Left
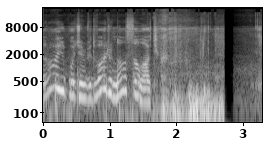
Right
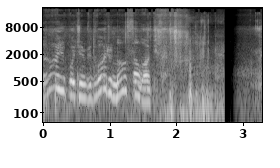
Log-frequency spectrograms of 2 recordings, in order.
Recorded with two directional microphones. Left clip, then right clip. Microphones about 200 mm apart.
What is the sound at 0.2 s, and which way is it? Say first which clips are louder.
Speech: left 2 dB; 25° left (ahead or behind).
